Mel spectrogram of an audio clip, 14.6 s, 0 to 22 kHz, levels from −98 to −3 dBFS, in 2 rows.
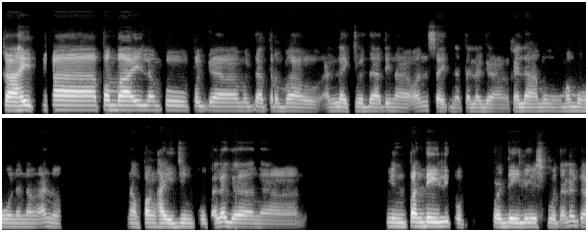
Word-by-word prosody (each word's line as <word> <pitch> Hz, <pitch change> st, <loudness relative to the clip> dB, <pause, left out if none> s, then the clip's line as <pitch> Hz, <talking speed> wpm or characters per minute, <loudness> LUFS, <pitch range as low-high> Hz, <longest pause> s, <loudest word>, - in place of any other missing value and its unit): Kahit 155 Hz, 0 st, +7 dB, 0.2 s
naka 170 Hz, 0 st, +6 dB, 0.5 s
pambahay 165 Hz, -1 st, +6 dB
lang 160 Hz, -1 st, -3 dB
po 160 Hz, -2 st, -4 dB
'pag, 145 Hz, -1 st, -5 dB
ah, 145 Hz, -1 st, -1 dB
magtatrabaho 135 Hz, -3 st, -5 dB
unlike 135 Hz, -1 st, -3 dB
po 135 Hz, -1 st, -5 dB
dati 135 Hz, 0 st, -3 dB
na 125 Hz, -2 st, -8 dB
on-site 140 Hz, -3 st, -6 dB
na 120 Hz, -, -13 dB
talaga, 120 Hz, -1 st, -8 dB
ah, -, -, -17 dB
kailangan 130 Hz, 0 st, -3 dB
mong 130 Hz, -1 st, -10 dB
mamuhunan 135 Hz, 0 st, -5 dB
ng 130 Hz, 0 st, -7 dB
ano, 140 Hz, -2 st, -7 dB, 0.9 s
ng 135 Hz, -2 st, -5 dB
pang 135 Hz, -1 st, +1 dB
hygiene 130 Hz, 0 st, +1 dB
po 130 Hz, -, -9 dB
talaga 140 Hz, -2 st, +2 dB
na, 125 Hz, -1 st, -10 dB, 1.5 s
yung 140 Hz, -2 st, 0 dB
pang 150 Hz, 0 st, +7 dB
daily 150 Hz, +1 st, +6 dB
po, 135 Hz, -, -7 dB, 0.4 s
for 140 Hz, -, +4 dB
daily 140 Hz, 0 st, +3 dB
use -, -, -3 dB
po 140 Hz, -1 st, -4 dB
talaga, 145 Hz, +2 st, -4 dB
135 Hz, 150 wpm, -22 LUFS, 130-150 Hz, 1.5 s, Kahit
